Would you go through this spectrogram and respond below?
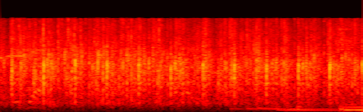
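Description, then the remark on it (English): A live audience at a recording claps steadily for a few seconds, dense and even in volume, and a low voice starts to come in under the applause near the end. “It's fun watching people share your thank claps.”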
